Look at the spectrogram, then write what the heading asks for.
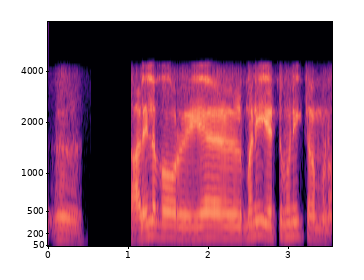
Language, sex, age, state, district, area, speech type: Tamil, male, 60+, Tamil Nadu, Sivaganga, rural, conversation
